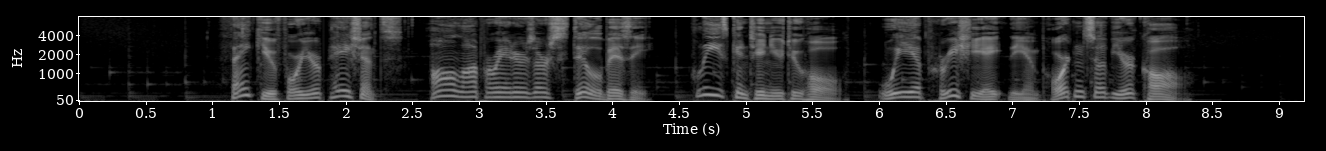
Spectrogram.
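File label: On Hold With Music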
